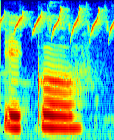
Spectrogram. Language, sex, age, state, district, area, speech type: Odia, female, 18-30, Odisha, Malkangiri, urban, read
